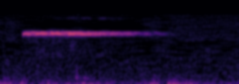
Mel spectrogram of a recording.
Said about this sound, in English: Oh. Blows the whistle just so they can substitute three guys in and out there. Good call by the official. Doing a good job of sportsmanship and just letting those guys come on in. Got a stoppage of play.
